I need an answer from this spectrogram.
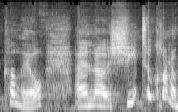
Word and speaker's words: Kaleo: And, you look at the word and you think, okay, maybe they pronounce it differently, but she pronounced it Kaleo.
